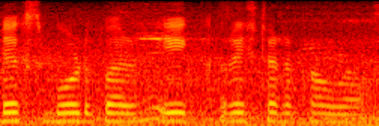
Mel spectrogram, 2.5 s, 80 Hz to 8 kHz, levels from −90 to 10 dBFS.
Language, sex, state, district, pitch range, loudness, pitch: Hindi, female, Jharkhand, Sahebganj, 165-200 Hz, -24 LUFS, 195 Hz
